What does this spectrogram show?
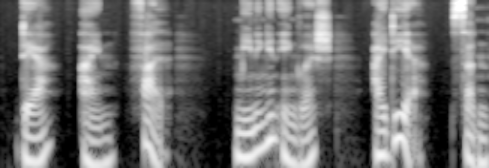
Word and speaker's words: Einfall: Pronunciation, der Einfall.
